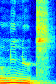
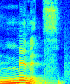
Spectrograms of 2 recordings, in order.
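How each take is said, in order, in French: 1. Les deux voyelles ne sont pas des sons 'i'. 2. Les deux voyelles sonnent comme un 'i' bref. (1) "Ne dites pas minutes" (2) "c'est minutes. C'est comme si c'était I et I"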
